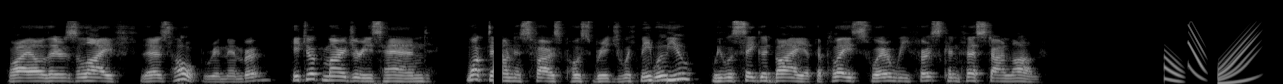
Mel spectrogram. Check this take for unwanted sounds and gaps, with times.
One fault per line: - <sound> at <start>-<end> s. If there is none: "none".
- dropout at 4.9-5.0 s
- chirp at 11.6-12.6 s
